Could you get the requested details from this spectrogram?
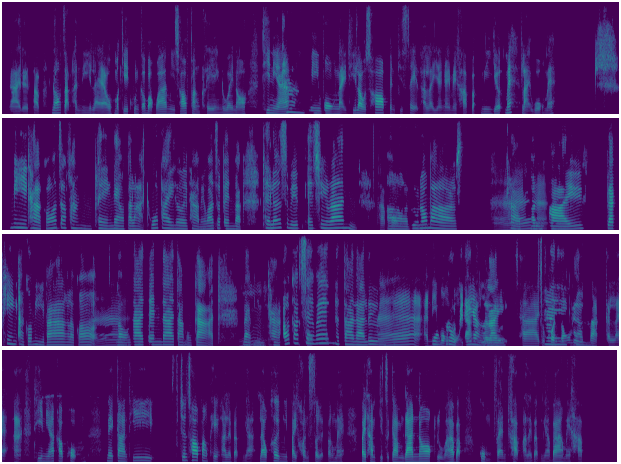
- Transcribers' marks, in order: other background noise; drawn out: "อา"; drawn out: "อา"; tapping; alarm
- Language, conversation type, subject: Thai, advice, เวลาว่างแล้วรู้สึกเบื่อ ควรทำอะไรดี?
